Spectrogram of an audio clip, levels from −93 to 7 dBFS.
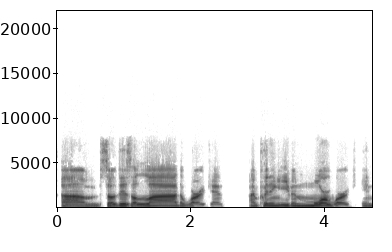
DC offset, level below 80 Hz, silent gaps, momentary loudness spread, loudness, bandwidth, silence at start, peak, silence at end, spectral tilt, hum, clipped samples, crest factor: under 0.1%; -62 dBFS; 2.53-2.86 s, 4.52-4.56 s; 15 LU; -17 LUFS; 7.8 kHz; 0.05 s; -2 dBFS; 0 s; -6.5 dB/octave; none; under 0.1%; 16 dB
